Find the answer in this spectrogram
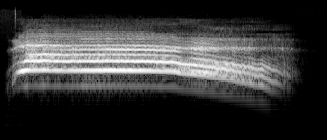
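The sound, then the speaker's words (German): A loud, sustained human scream lasting nearly three seconds, steady and piercing before sliding down in pitch as it fades out, heard alone without any talking. “Dann schreien Sie doch nicht so!”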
